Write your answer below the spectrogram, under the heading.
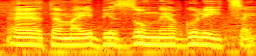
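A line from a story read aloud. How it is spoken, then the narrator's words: Growling. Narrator (Russian): прорычал Конан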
